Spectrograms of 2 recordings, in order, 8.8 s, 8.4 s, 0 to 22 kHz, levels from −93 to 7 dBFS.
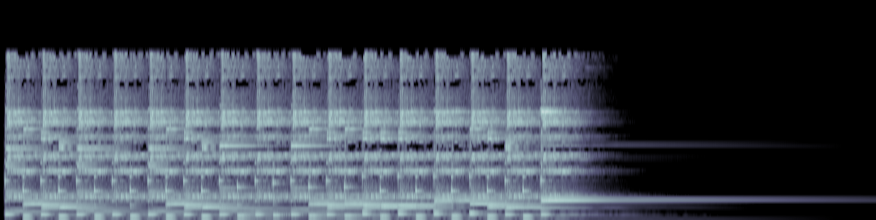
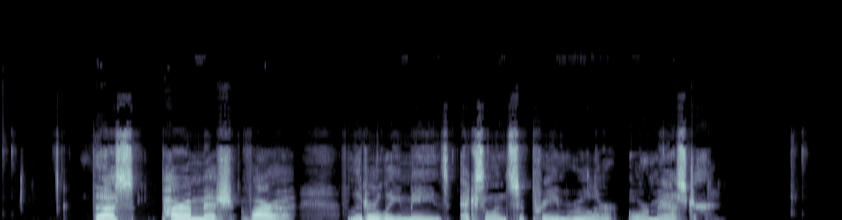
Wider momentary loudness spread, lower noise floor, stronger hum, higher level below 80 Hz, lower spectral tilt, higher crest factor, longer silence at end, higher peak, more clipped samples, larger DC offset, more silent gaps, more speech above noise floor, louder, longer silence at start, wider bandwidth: second, 3 LU vs 15 LU; first, -68 dBFS vs -56 dBFS; neither; second, -72 dBFS vs -64 dBFS; second, 5.5 dB/octave vs -3.5 dB/octave; about the same, 18 dB vs 18 dB; first, 2.35 s vs 1.35 s; about the same, 0 dBFS vs -2 dBFS; neither; neither; neither; first, 50 dB vs 37 dB; first, -15 LUFS vs -18 LUFS; second, 0.05 s vs 0.95 s; first, 17 kHz vs 9.6 kHz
